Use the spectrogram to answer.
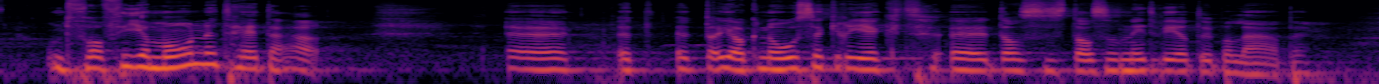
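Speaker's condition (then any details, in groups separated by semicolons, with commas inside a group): No condition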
